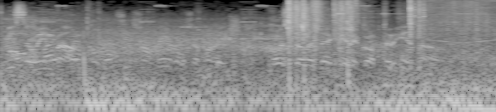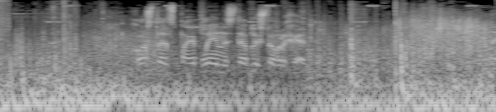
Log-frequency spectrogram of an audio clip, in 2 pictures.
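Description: An assault rifle fires bursts.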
